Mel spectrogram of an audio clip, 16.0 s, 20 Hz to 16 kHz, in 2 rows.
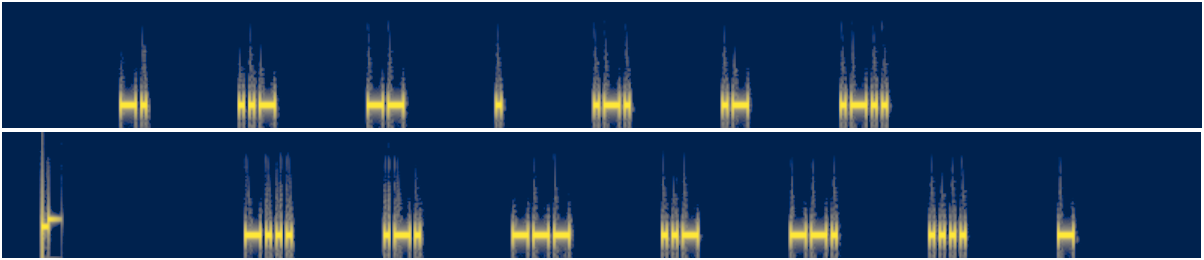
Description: Morse code, heard as a keyed tone, about 36 wpm, spaced as for 12 wpm, 690 Hz. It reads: NUMERAL BROUGHT
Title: 6x Character Spacing - Top 500 Words - 35wpm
